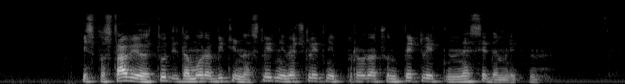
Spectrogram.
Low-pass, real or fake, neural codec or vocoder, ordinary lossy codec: 10.8 kHz; real; none; none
